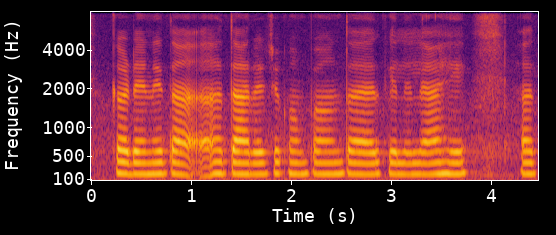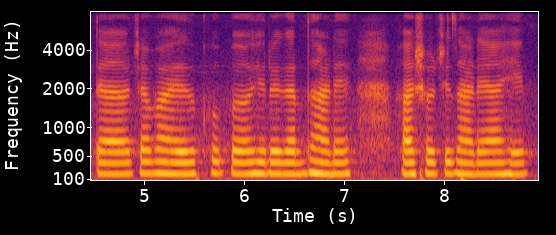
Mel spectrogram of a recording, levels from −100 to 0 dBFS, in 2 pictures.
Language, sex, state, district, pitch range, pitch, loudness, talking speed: Marathi, female, Maharashtra, Pune, 195-200 Hz, 195 Hz, -16 LUFS, 120 wpm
